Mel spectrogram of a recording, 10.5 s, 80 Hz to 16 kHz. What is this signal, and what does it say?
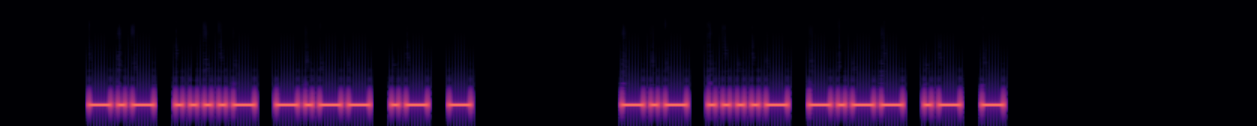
Morse code, heard as a keyed tone, about 20 wpm, 700 Hz. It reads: K4YAT K4YAT
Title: USA Call Signs - 5 Characters - Repeated 2x - 20wpm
